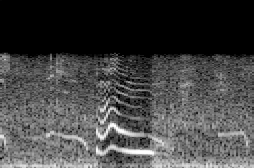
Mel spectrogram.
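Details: Seven-week-old Basset Hound puppy gives one wavering, high whine that rises and then falls, lasting about half a second, while people greet the puppies in a friendly voice around it.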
